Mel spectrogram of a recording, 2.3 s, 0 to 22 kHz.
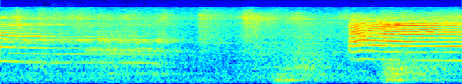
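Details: Hungry stray cat that comes asking for food every day, recorded 12 May 2023: a drawn-out harmonic meow, a short pause, then a second louder, brighter meow near the end, over a quiet background.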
